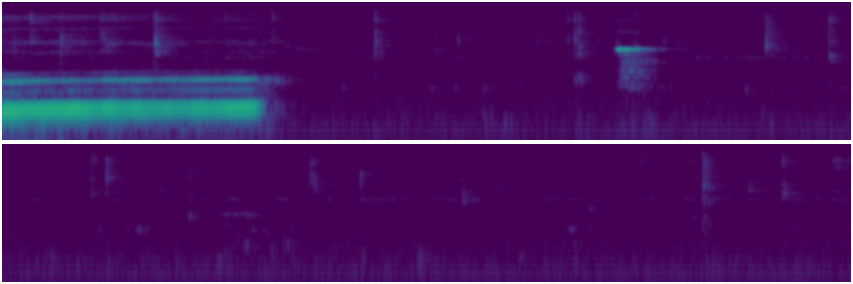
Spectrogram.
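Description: A woman's drawn-out vocal sound, rising in pitch and then held for about a second and a half. Then small, quiet clicks and taps of a spoon and jar as jerk sauce is dolloped onto raw chicken thighs in a baking dish, with one sharper clink about three seconds in.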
